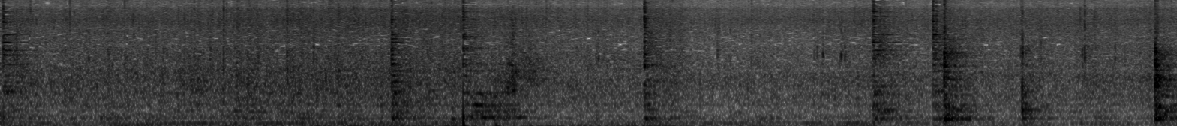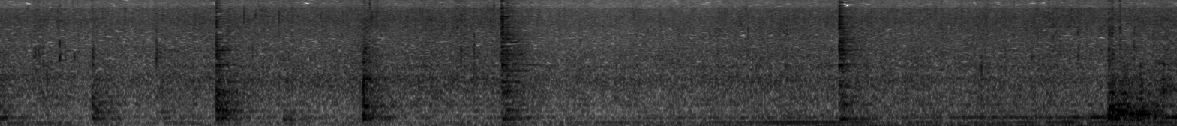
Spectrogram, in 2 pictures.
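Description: Sliced onions and chicken gizzards sizzling in a frying pan while a spatula stirs them, knocking and scraping against the pan at irregular intervals over a steady frying hiss.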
